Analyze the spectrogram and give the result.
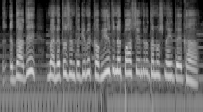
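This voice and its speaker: A performer voicing an excitable young village grandson full of wonder in a cartoon story, eagerly repeating words. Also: sits high, normal speed, faint music behind, lightly acted. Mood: eager, curious. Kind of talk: Hindi cartoon story dialogue.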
